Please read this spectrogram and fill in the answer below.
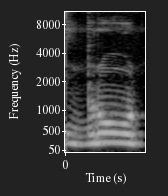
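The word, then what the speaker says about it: brute: फिर यहाँ पर स्पेलिंग लिस्ट दे रखी है जहाँ पर यू का उच्चारण ऊ हो रहा है। यहाँ जैसे ब्रूट, यू का साउंड नहीं आ रहा, ऊ का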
